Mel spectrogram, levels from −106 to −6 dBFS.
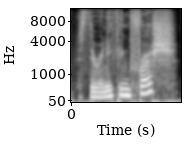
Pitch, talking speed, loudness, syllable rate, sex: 195 Hz, 220 wpm, -16 LUFS, 7.2 syllables/s, female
